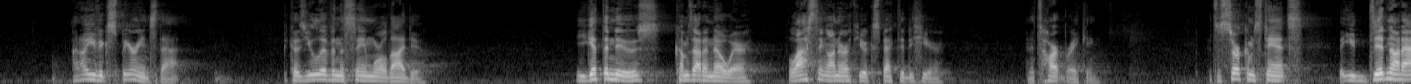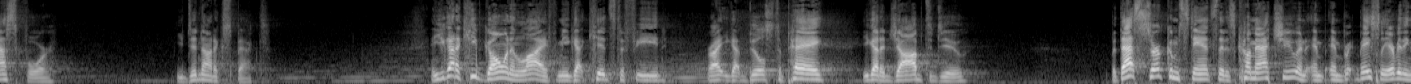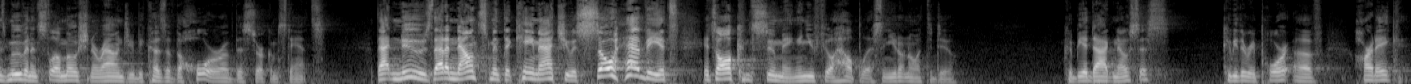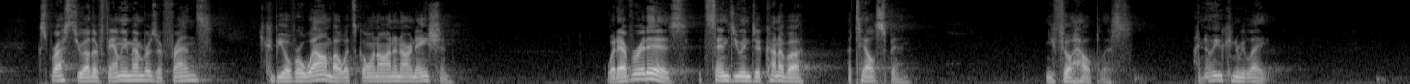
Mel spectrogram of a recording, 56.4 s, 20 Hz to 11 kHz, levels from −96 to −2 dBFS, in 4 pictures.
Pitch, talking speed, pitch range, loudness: 120 Hz, 185 wpm, 100-145 Hz, -29 LUFS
